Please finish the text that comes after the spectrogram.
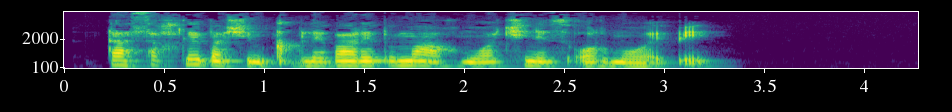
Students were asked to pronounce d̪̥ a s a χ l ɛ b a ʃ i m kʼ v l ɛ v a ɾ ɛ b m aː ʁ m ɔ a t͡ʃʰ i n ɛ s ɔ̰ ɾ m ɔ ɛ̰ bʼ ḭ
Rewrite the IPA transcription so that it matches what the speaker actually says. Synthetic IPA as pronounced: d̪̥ a s a χ l ɛ b a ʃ i m kʼ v l ɛ v a ɾ ɛ b m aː ʁ m ɔ a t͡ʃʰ i n ɛ s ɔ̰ ɾ m ɔ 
